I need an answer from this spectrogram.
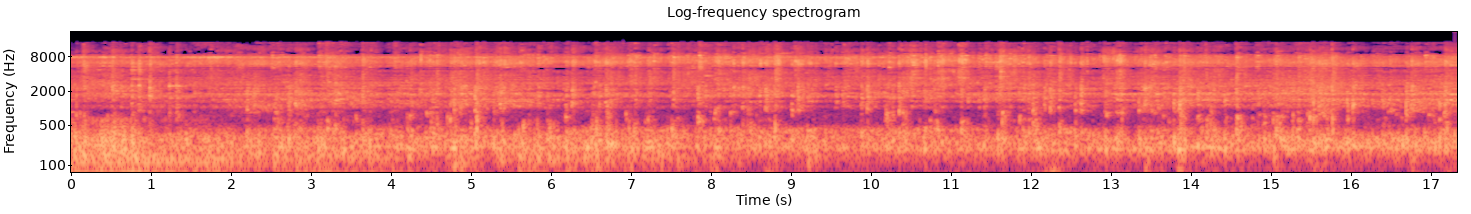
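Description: Passenger coaches of a departing train rolling past at low speed, their wheels clattering over rail joints and points in a quick uneven rhythm. A deep diesel locomotive rumble fades out in the first second.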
